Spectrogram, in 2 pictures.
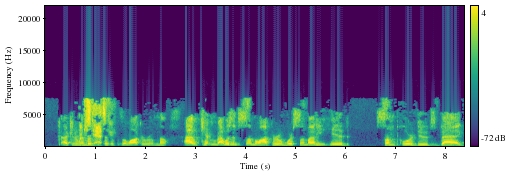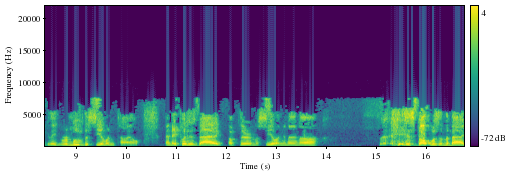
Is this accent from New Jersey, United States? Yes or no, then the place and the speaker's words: yes; New Jersey, United States; I'm from New Jersey.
